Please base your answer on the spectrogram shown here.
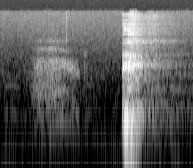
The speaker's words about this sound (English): Now I'd like you to take deep breaths in and out through your mouth.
